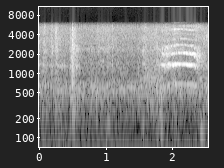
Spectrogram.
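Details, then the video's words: A hungry female kitten, vocal when she wants food, gives a short, thin, rising-then-falling meow near the end, while a woman talks to her about food in a room. "hungry talking kitten"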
